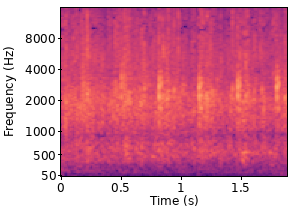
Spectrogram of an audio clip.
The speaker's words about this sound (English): Yeah, thank you for clapping for my resolutions.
